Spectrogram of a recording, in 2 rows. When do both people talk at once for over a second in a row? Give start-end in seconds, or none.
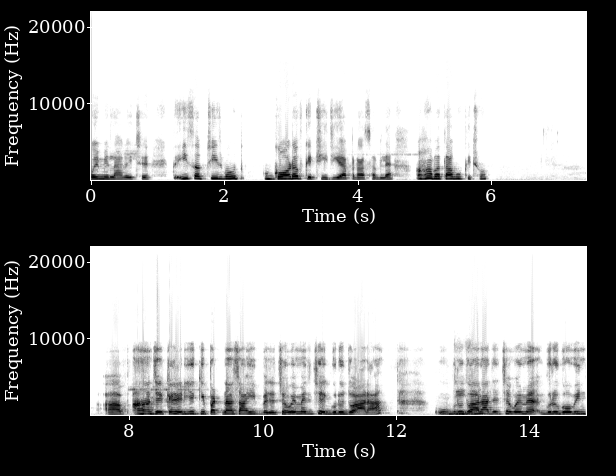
none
